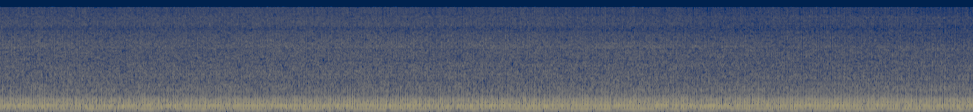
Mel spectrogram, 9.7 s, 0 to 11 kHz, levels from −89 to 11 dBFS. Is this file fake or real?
fake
